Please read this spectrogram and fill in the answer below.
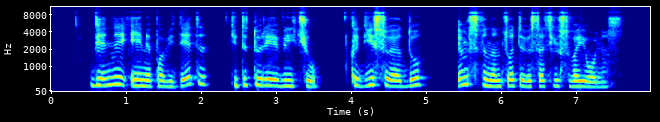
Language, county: Lithuanian, Panevėžys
